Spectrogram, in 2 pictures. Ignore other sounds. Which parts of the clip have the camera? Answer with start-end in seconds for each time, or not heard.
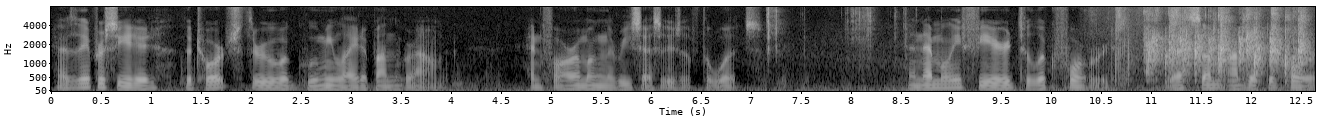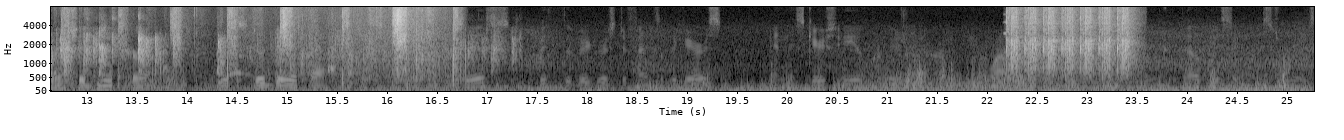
7.2-8.6, 22.1-23.6.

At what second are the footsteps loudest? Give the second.
16 s.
